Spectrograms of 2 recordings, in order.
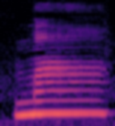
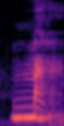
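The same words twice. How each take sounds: First: It is said with the first tone. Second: It is said with the third tone. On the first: "the first tone" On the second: "the third one"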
